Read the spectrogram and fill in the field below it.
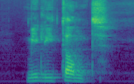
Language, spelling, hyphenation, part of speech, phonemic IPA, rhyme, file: Dutch, militant, mi‧li‧tant, adjective / noun, /ˌmi.liˈtɑnt/, -ɑnt, Nl-militant.ogg
- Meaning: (adjective) militant (belligerent, tending to violence, defensive); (noun) 1. a militant, combatant 2. a devoted supporter, activist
